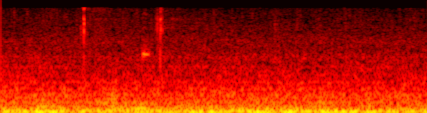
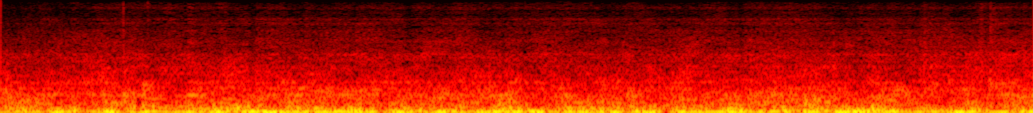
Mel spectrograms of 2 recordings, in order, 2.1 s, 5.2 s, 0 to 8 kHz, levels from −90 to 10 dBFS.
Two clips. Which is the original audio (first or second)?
first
